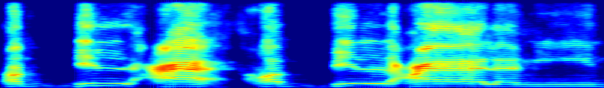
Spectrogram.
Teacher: Dan ain, ingat, huruf ain keluar dari al-jawf, bukan dari hidung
